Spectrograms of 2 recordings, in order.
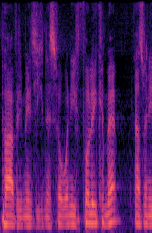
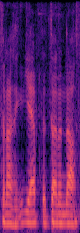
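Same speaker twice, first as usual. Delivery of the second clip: plain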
